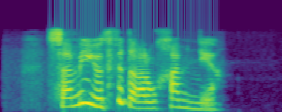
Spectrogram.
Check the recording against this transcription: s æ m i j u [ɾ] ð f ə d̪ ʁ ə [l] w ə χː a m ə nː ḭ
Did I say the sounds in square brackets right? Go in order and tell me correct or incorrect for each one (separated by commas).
incorrect, incorrect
